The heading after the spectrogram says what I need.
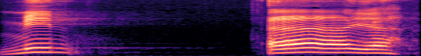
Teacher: Ada imam yang baca secara saktah terus. Berhenti sekejap, tak tarik nafas.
